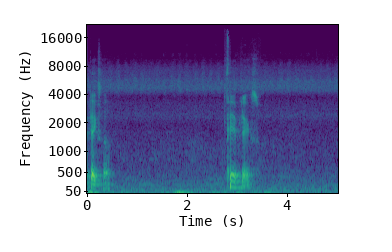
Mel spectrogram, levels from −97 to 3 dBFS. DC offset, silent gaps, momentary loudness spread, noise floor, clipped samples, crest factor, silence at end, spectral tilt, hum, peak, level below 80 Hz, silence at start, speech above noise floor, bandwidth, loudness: under 0.1%; none; 22 LU; -52 dBFS; under 0.1%; 26 dB; 0 s; -5.5 dB/octave; none; -10 dBFS; -50 dBFS; 0 s; 22 dB; 16 kHz; -33 LUFS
